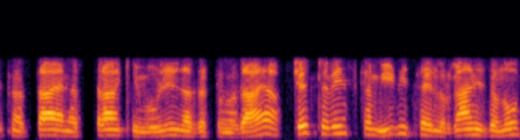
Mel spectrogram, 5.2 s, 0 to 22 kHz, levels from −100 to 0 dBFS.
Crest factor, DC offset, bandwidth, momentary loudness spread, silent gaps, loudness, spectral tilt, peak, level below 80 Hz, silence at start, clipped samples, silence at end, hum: 18 dB; under 0.1%; 4.1 kHz; 9 LU; 0.32-0.36 s, 0.84-0.94 s; -20 LUFS; -9 dB/octave; -2 dBFS; -70 dBFS; 0 s; under 0.1%; 0 s; none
